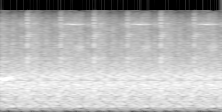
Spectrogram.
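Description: Steady city street noise, a constant wash of traffic, with the end of a rising siren wail at the very start.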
